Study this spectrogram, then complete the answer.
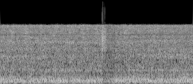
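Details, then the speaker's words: Cadillac DeVille idling in park after a fuel pump replacement, with the air suspension raising: even, steady idle with some hiss over the top but no stumbles, misses or knocks; engine runs smoothly. "All right, guys. Here she is. She's running."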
